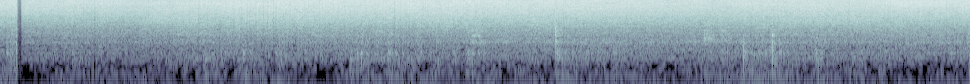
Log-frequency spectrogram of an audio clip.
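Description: Sliced beef and bitter melon sizzling steadily in a nonstick frying pan while being stirred with a wooden spatula, with a few faint ticks of the spatula against the pan.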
